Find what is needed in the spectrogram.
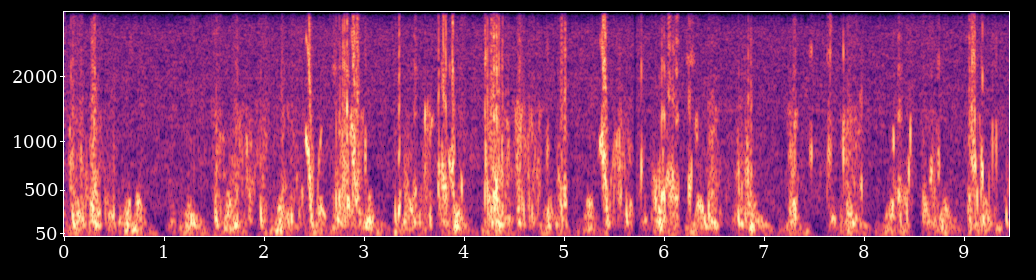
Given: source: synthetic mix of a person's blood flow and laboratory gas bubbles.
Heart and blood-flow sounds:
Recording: Doppler ultrasound of blood flow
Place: precordium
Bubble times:
0.00-0.54 s: bubbles
1.23-1.35 s: bubbles
1.46-2.07 s: bubbles
2.15-2.60 s: bubbles
2.65-3.05 s: bubbles
3.27-4.04 s: bubbles
4.17-4.86 s: bubbles
4.89-5.04 s: bubbles
5.32-5.71 s: bubbles
5.74-5.81 s: bubbles
5.86-6.15 s: bubbles
6.21-6.93 s: bubbles
7.22-7.35 s: bubbles
7.44-7.50 s: bubbles
7.61-7.71 s: bubbles
7.75-8.01 s: bubbles
8.26-8.50 s: bubbles
8.55-8.77 s: bubbles
9.01-9.36 s: bubbles
9.38-9.46 s: bubbles
From the record:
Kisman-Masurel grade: 343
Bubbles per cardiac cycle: rolling drumbeat, 9 or more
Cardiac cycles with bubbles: 100%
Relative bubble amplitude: loud (0.450 to 0.775)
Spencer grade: 3 (all of the cardiac periods contain showers or single bubble signals, but not dominating or overriding the cardiac motion signals)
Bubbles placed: anywhere in the cardiac cycle

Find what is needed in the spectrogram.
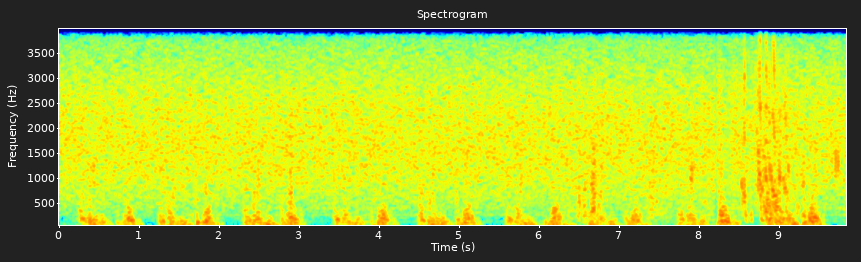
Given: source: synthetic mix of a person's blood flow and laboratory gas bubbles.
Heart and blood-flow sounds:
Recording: Doppler ultrasound of blood flow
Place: precordium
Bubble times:
8.51-8.67 s: bubbles
8.70-9.16 s: bubbles
9.68-9.77 s: bubbles
From the record:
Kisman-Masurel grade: 222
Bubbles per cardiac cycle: several, 3 to 8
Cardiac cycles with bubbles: 10 to 50%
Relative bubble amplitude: moderate (0.250 to 0.450)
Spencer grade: 2 (many but less than half of the cardiac periods contain bubble signals, singularly or in groups)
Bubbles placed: only in the low amplitude regions of the cardiac cycle

